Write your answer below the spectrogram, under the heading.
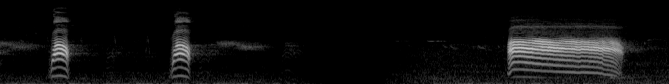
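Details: White-bellied Go-away-bird, a species of arid savannah and woodland usually in small groups, giving its nasal calls: two short arched yelps about a second apart, then a long drawn-out nasal call lasting over a second.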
